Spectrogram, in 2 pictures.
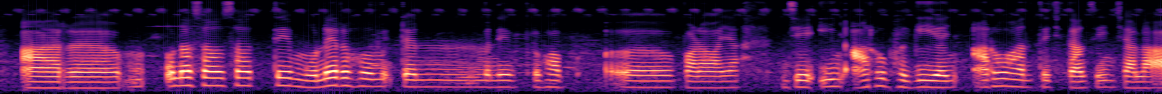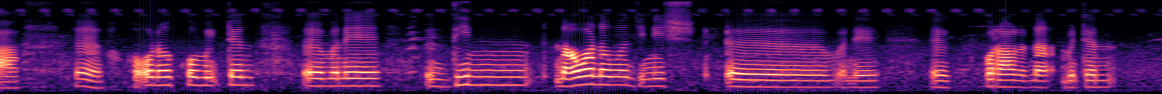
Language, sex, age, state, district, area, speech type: Santali, female, 30-45, West Bengal, Paschim Bardhaman, urban, spontaneous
